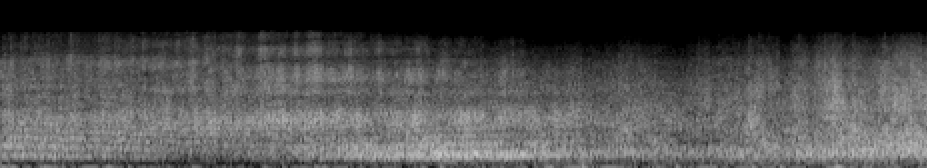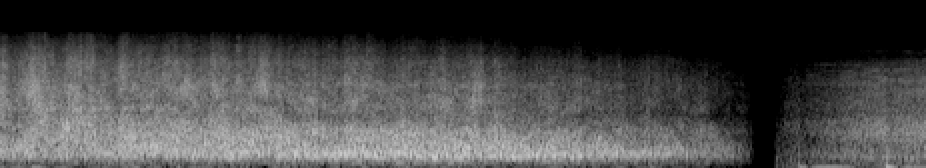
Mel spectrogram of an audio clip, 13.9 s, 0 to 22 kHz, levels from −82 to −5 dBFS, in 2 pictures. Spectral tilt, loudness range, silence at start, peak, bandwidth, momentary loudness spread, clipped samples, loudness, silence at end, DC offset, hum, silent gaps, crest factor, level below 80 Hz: -4 dB/octave; 6 LU; 0 s; -14 dBFS; 11.5 kHz; 11 LU; under 0.1%; -28 LUFS; 0 s; under 0.1%; none; 12.60-12.75 s; 16 dB; -62 dBFS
